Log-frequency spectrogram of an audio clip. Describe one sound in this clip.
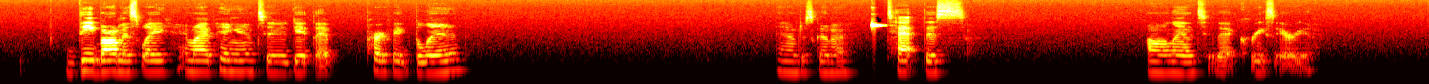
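A woman speaks calmly and close by in short bursts.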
